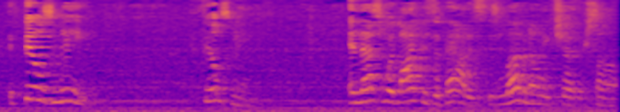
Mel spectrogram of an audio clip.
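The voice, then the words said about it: Emotional, voice choked up. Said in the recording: “I got emotional”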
